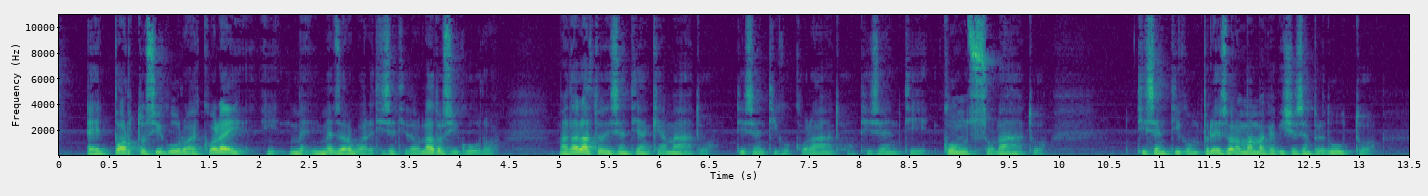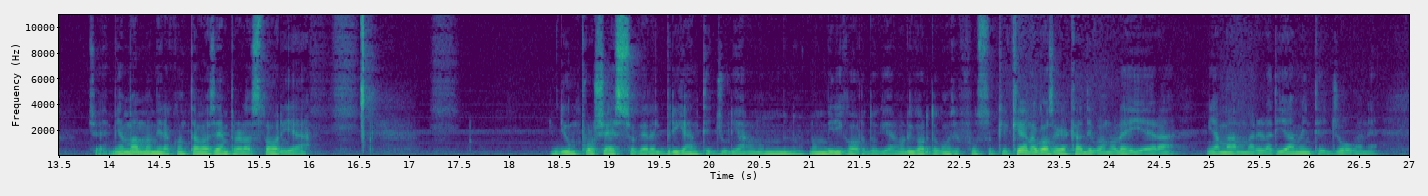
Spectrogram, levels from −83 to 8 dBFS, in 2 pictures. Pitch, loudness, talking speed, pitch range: 110 Hz, -22 LUFS, 175 wpm, 100-120 Hz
